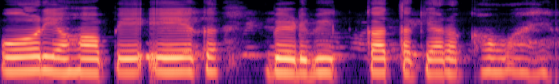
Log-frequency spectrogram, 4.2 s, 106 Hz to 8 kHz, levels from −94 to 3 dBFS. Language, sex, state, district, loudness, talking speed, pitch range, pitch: Hindi, female, Uttar Pradesh, Saharanpur, -16 LUFS, 155 wpm, 195-210 Hz, 200 Hz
